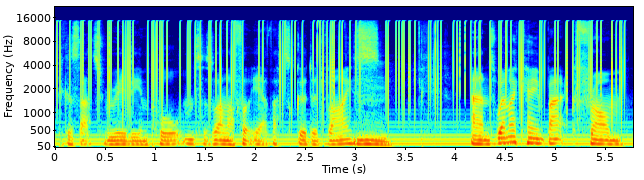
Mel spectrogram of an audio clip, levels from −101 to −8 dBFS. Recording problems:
crackle, like an old record; loud; 4 dB below the speech
electrical hum; noticeable; throughout; 60 Hz, 15 dB below the speech

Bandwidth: 14.5 kHz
